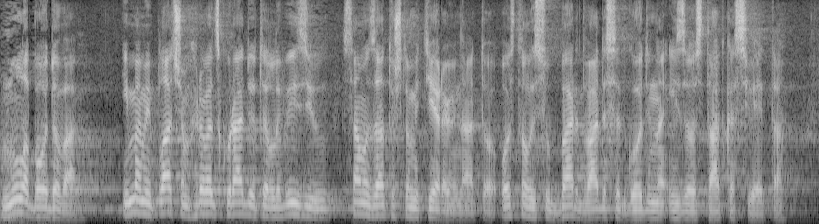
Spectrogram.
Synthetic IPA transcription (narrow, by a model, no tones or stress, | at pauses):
nulˠabo̞d̪o̞ʋa̰ | imamiplˠaːt͡ɕamxr̩ʋat̪skuɾaːd̪iot̪ele̞ʋiːzijusamo̞zat̪o̞ʃt̪o̞met̪je̞ɾajuna̰t̪o̞̰ʔo̞st̪alisubaɾd̪ʋaːd̪e̞se̞t̪ɡo̞d̪inaʔizaost̪aːt̪kasʋjeːt̪a̰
